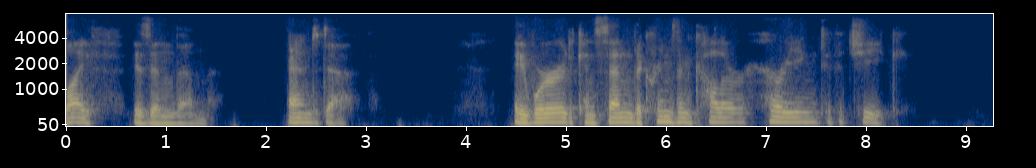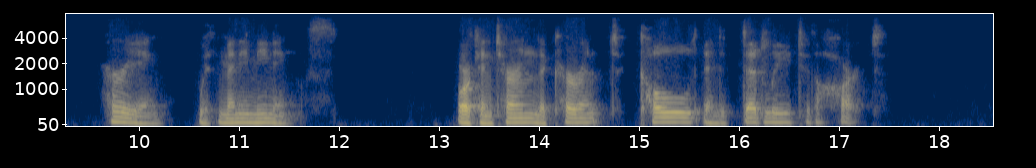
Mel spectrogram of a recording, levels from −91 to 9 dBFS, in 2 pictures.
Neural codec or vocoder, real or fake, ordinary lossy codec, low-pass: none; real; Opus, 16 kbps; 7.2 kHz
